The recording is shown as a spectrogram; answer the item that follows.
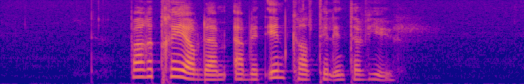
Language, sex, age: Norwegian, female, 51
